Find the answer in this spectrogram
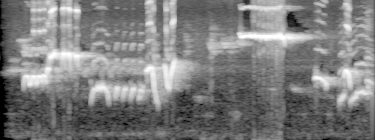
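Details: White-rumped shama song meant to provoke rivals, mixing low clear whistles, quick dipping notes, a long high thin whistle and rising phrases at the end.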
